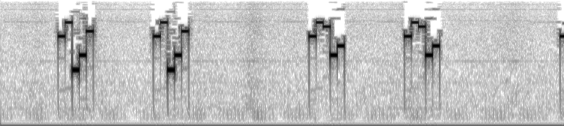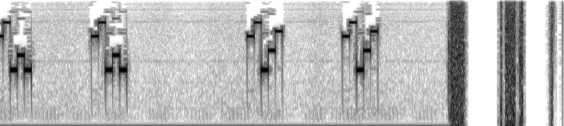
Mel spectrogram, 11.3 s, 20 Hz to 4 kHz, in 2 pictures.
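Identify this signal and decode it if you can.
Five-tone selective call (ZVEI), heard as quick runs of five tones, tones of about 70 ms. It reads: 88149 88149 88046 88046 88141 88141 88159 88159
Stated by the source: ZVEI five-tone call 88194 received by SDR, logged by the Orlamünde fire brigade (feuerwehr-orlamuende).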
